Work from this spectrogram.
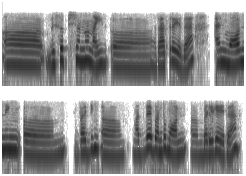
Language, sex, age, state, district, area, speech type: Kannada, female, 18-30, Karnataka, Shimoga, rural, conversation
